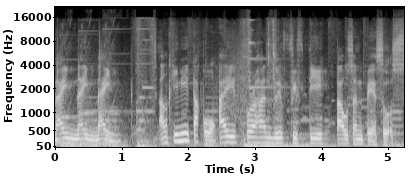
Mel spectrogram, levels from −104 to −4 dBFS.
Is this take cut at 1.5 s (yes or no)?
yes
